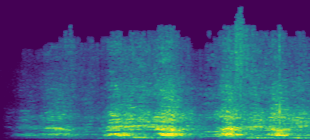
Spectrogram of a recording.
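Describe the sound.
Crowd of protesters in Athens rallying against government austerity budget cuts, a loud massed roar of shouting voices that swells in rhythmic surges like chanting, continuous throughout.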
